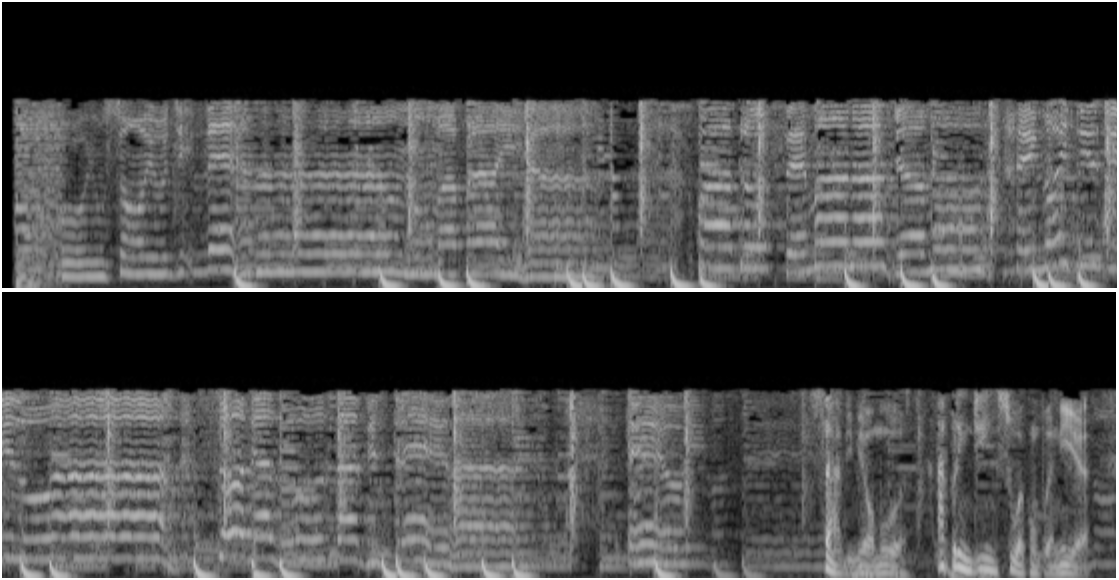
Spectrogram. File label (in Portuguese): ANIV. ROMANTICO M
